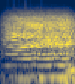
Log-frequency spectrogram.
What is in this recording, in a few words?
Electric Guitar Air Slam Down; heartslash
